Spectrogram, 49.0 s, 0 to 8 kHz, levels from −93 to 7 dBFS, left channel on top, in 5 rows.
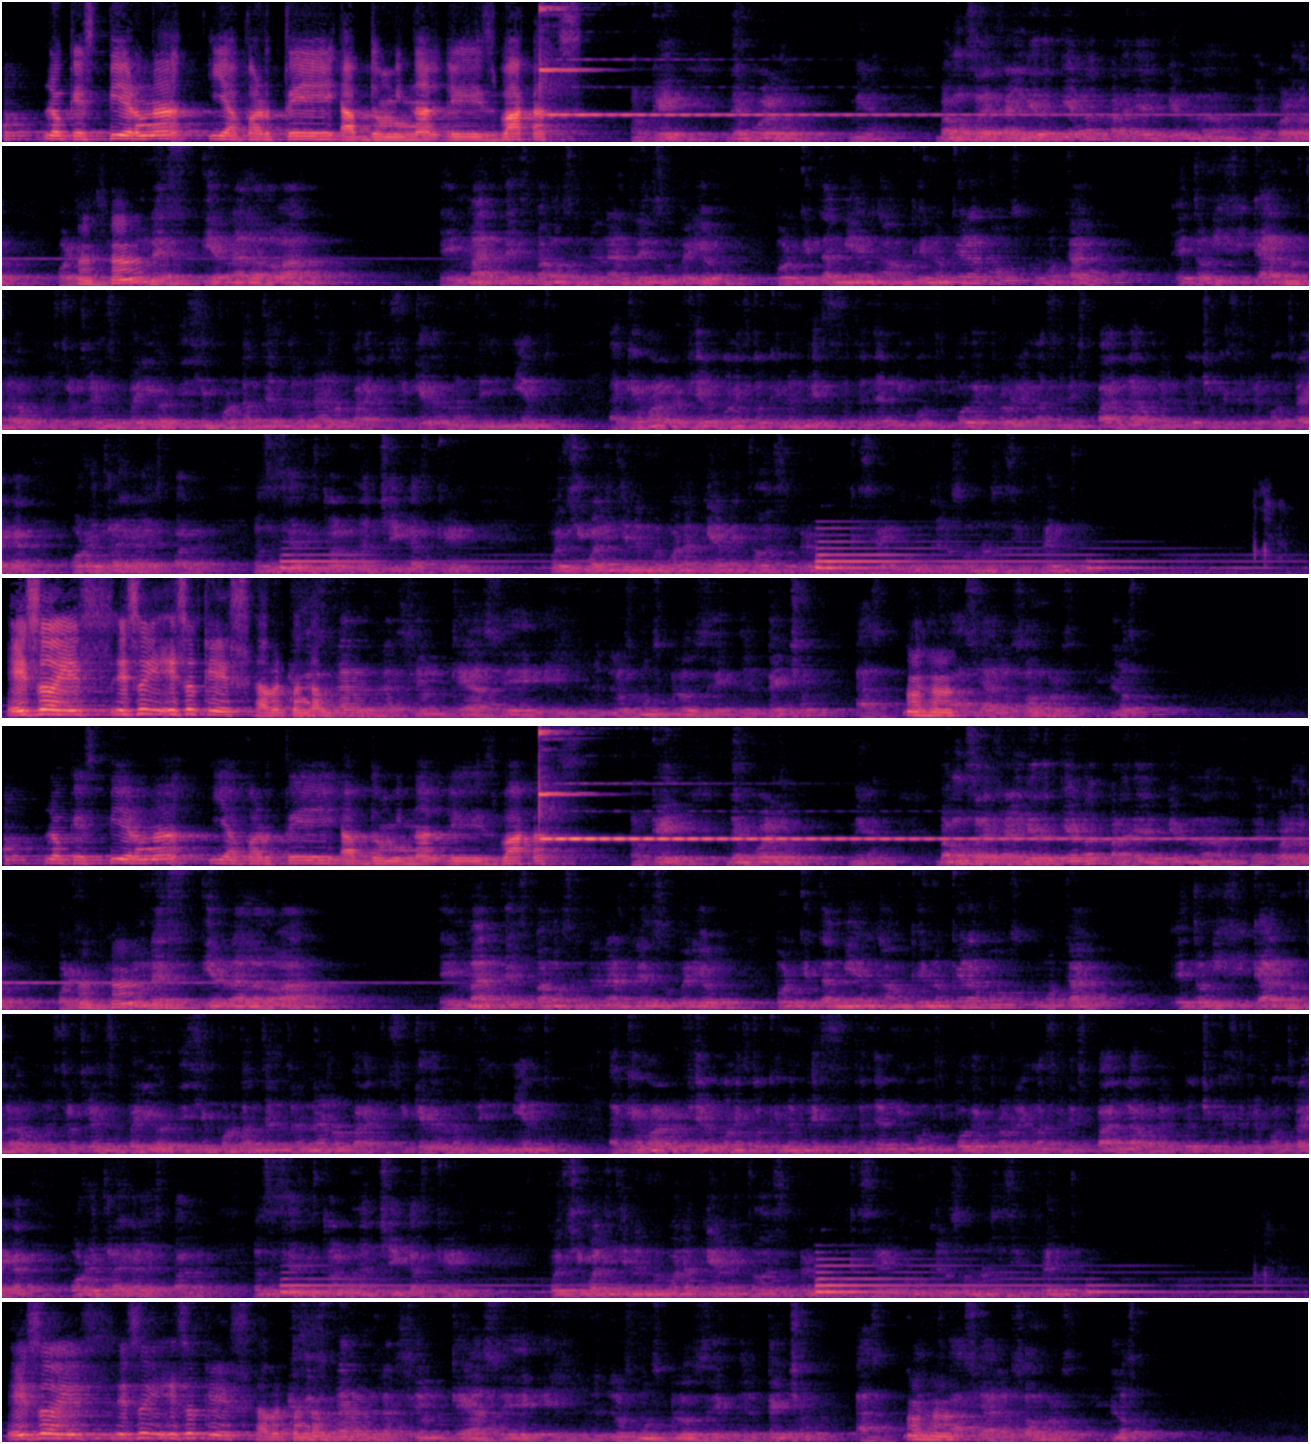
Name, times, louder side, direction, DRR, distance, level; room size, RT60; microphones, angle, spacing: voice 1, 0.0-4.1 10.4-10.9 39.2-41.6 46.0-46.4, left 5 dB, 65° left, 12 dB, 0.4 m, -28 dB
sound 1, 4.0-9.9, right 9 dB, 75° right, 1.3 m, -32 dB
voice 2, 4.7-6.0 6.3-6.6 7.0-9.9 10.2-12.2 13.1-15.3 15.6-18.0 18.6-23.8 24.2-31.0 31.3-32.9 33.5-37.5 41.3-47.2 47.5-47.7, right 1 dB, 30° right, -5 dB, 3.4 m, -40 dB
sound 2, 31.4-40.2 40.4-40.7, equal, ahead, 0.5 m, -40 dB
9.0 x 5.0 x 7.3 m, 1.2 s
head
